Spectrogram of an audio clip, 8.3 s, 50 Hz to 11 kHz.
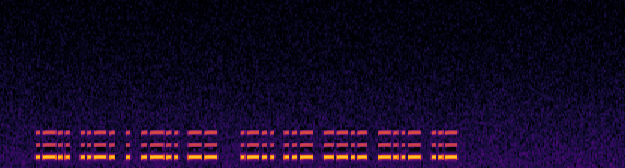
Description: Morse code, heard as a keyed tone, hand-sent with a straight key, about 26 wpm, 800 Hz. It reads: LFELM LUQXU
